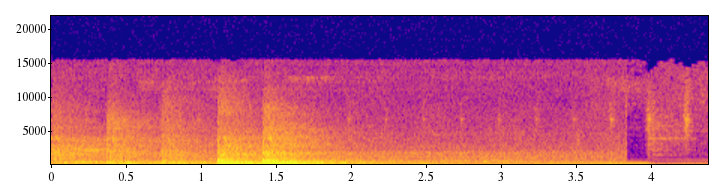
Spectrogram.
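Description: Air spray gun hissing as it sprays clear coat, with a louder surge of spray about a second in.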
